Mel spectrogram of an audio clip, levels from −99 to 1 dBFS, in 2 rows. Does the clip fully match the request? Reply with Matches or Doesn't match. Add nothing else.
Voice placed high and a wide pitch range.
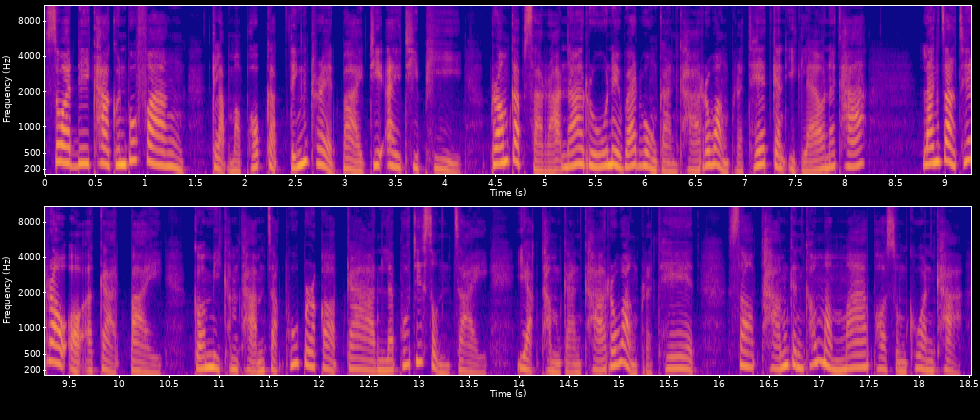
Matches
